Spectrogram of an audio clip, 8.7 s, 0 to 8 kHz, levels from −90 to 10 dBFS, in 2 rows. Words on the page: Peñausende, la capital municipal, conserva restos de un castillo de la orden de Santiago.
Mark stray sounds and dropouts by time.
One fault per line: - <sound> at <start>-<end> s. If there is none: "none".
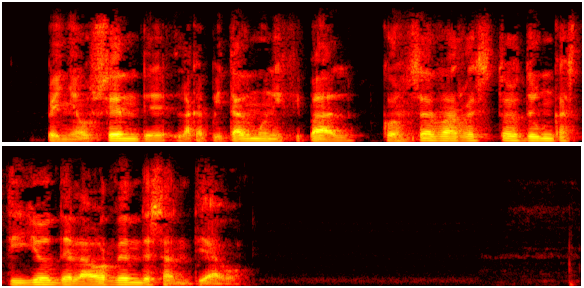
none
